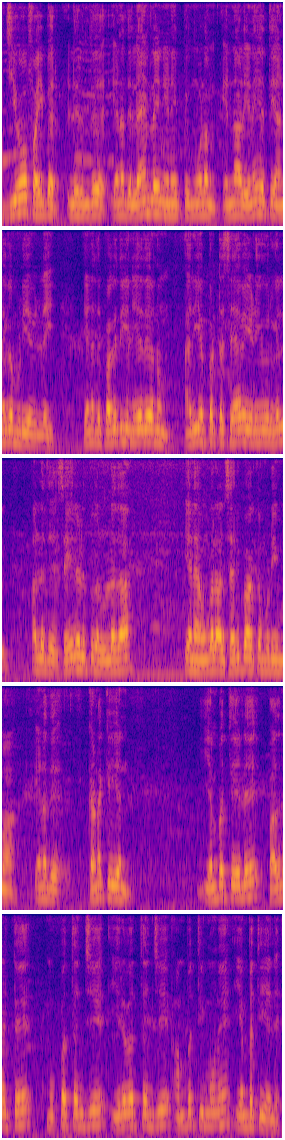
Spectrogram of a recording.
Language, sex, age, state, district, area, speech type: Tamil, male, 45-60, Tamil Nadu, Perambalur, rural, read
